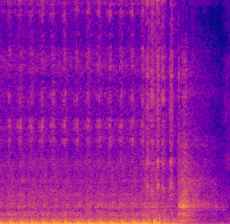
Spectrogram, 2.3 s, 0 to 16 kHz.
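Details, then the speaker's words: 1995 Honda Shadow VLX600 V-twin, neglected for years, no fuel supply: quick even low putting for about two seconds then fades out and dies from lack of gas; runs cleanly while it lasts. "I'm going to start it and see if she there you go she's on she's purring she going to idle for a little bit but she's going to die cuz she's got no gas"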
